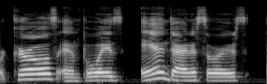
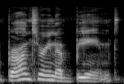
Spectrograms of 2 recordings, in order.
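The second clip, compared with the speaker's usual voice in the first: plain reading voice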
